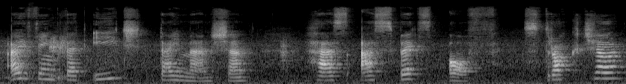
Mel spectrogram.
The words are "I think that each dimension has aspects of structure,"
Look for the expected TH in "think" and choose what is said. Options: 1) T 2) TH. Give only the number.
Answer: 2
